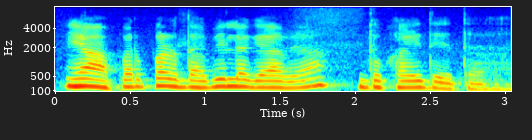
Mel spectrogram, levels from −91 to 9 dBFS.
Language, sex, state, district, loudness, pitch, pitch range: Hindi, female, Uttar Pradesh, Saharanpur, -15 LUFS, 185 Hz, 175-205 Hz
